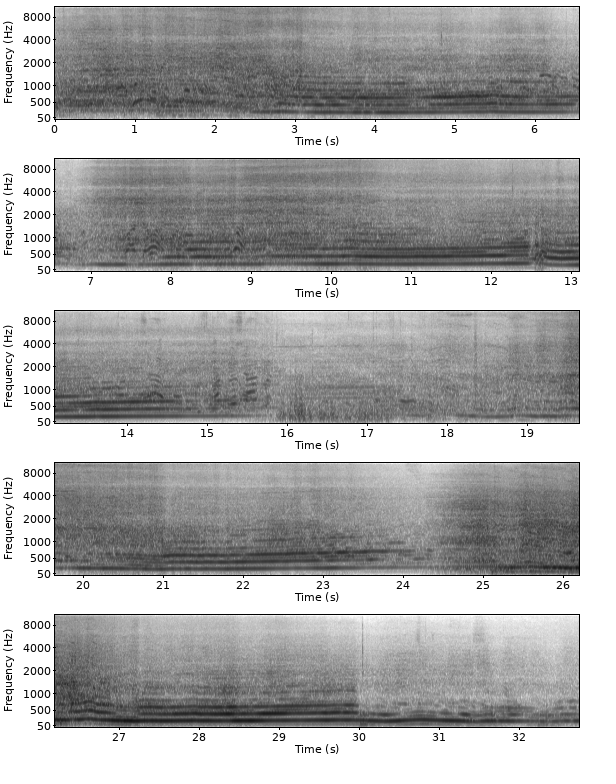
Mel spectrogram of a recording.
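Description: Racing hatchback's engine held at high revs as it climbs a hill-climb course, a steady high engine note. The note drops briefly several times at gear changes and lifts, and is loudest near the end as the car comes close.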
